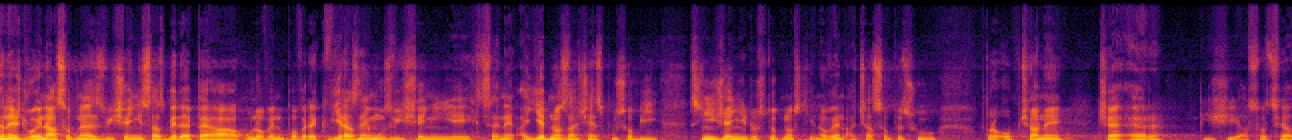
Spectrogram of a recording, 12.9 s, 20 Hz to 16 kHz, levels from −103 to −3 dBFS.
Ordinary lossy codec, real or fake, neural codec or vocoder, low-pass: Opus, 32 kbps; fake; vocoder, 44.1 kHz, 128 mel bands every 512 samples, BigVGAN v2; 14.4 kHz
